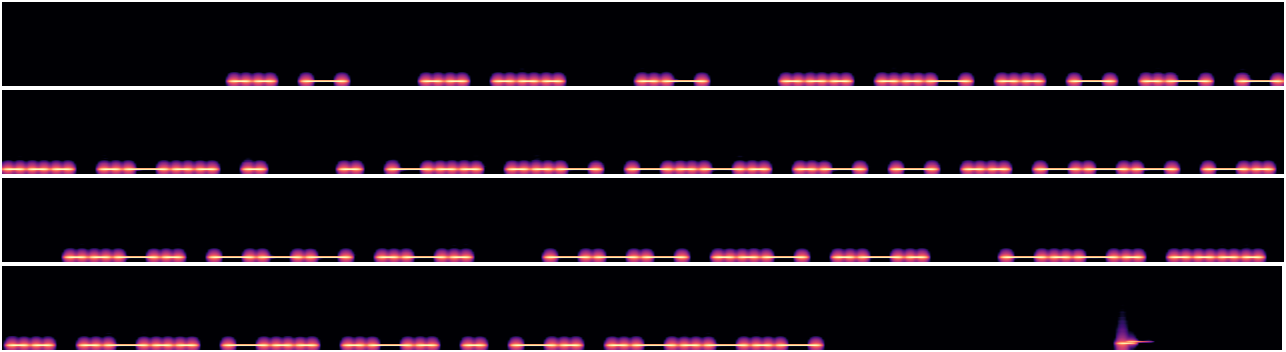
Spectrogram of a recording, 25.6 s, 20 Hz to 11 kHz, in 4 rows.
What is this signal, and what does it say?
Morse code, heard as a keyed tone, about 20 wpm, 700 Hz. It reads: IT IS A SUITABLE EDUCATION FOR OUR CHILDREN.
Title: Sentences from Top 1400 Words 20wpm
